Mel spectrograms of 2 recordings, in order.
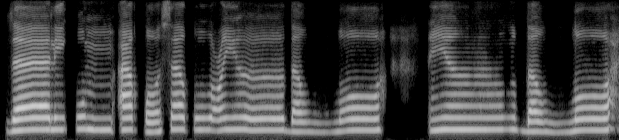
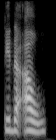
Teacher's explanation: Jadi enggak ada bunyi wau sukunnya. Jadi enggak jangan lagi baca lafaz Allah au tidak au tapi Allah. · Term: lam tebal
